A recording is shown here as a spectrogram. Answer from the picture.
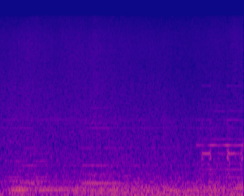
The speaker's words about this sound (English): I hear the sound of the waves breaking, the rumble, and I can see the landscape full of rocks in the moonlight.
